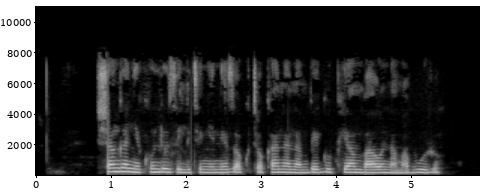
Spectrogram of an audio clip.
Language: Swahili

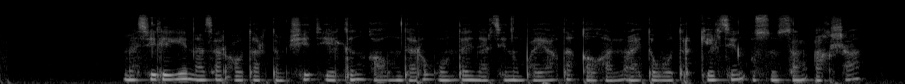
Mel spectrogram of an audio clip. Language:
Kazakh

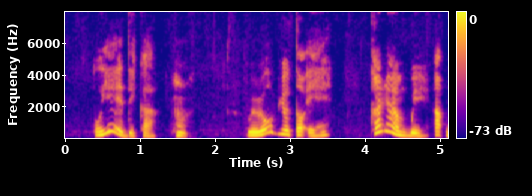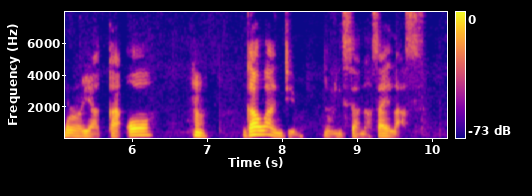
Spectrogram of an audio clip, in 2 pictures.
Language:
Igbo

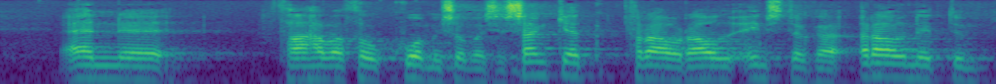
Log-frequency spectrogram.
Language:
Icelandic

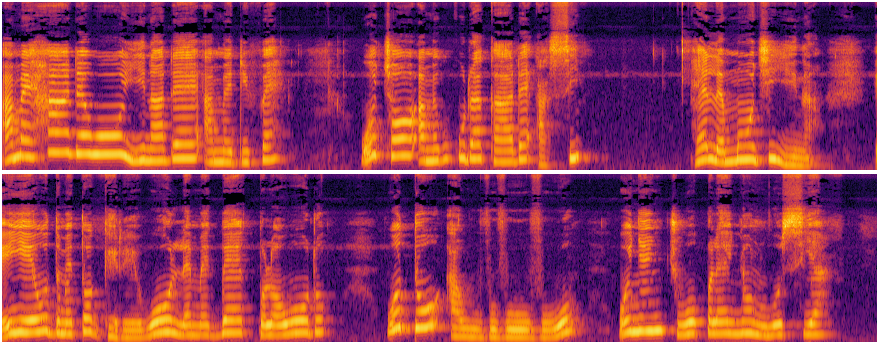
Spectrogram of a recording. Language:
Ewe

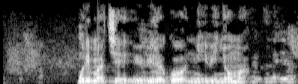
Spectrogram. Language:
Kinyarwanda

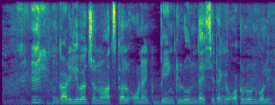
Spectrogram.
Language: Bangla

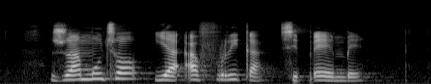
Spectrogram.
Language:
Venda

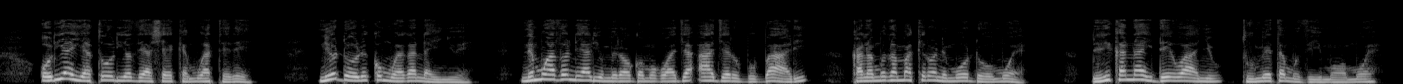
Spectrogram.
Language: Kikuyu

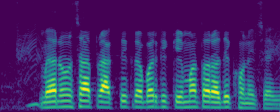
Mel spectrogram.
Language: Hindi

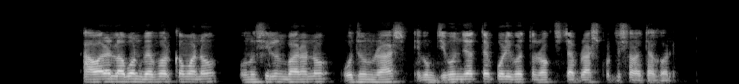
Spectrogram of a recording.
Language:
Bangla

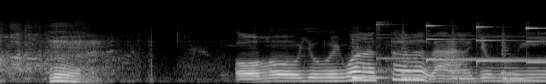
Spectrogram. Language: Vietnamese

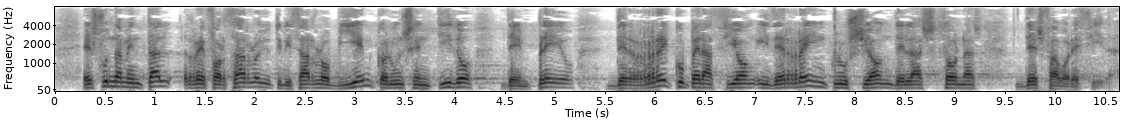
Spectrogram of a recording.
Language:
Spanish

